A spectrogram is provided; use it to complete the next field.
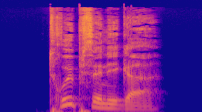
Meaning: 1. comparative degree of trübsinnig 2. inflection of trübsinnig: strong/mixed nominative masculine singular 3. inflection of trübsinnig: strong genitive/dative feminine singular
- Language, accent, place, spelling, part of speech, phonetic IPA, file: German, Germany, Berlin, trübsinniger, adjective, [ˈtʁyːpˌzɪnɪɡɐ], De-trübsinniger.ogg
